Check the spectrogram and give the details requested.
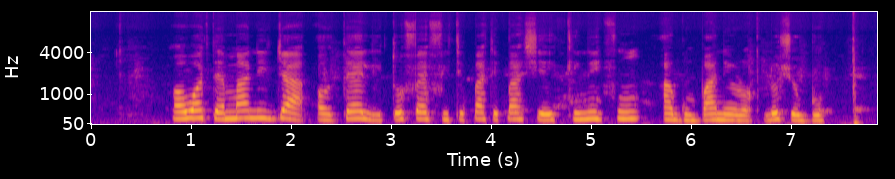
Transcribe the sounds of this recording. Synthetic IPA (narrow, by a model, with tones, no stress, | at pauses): ɔ˧wɔ˦tɛ˧mã˦nĩ˦d͡ʒa˦˨ɔ˨tɛ˦˨li˨to˨˦fɛ˦fi˧ti˧k͡pa˦ti˧k͡pa˦ʃe˧kĩ˧nĩ˦fũ˦ | a˧˨ɡũ˨ba˨˦nĩ˧ɾɔ˨lo˨˦ʃo˧ɡ͡bo˧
